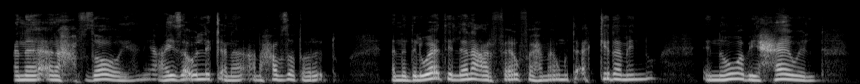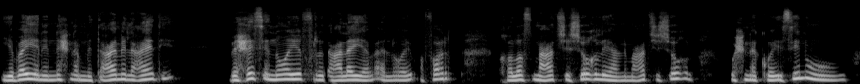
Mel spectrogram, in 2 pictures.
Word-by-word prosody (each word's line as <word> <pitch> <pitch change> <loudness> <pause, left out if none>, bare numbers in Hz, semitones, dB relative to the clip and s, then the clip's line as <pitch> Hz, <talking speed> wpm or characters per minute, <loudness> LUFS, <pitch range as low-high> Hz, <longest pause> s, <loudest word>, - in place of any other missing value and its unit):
أنا 205 +1 +2
أنا 205 - +3
حافظاه. 210 +1 0
يعني 200 +6 -8
عايزة 215 0 +1
أقول 230 0 +2
لِك، 235 -1 -3
أنا 195 +3 -3
أنا 200 -1 -4
حافظة 225 +1 -1
طريقته. 200 +1 -6 0.5
أنا 195 0 +2
دلوقتي 230 +7 +4
اللي 215 0 +2
أنا 245 +2 +5
عارفاه 210 0 0
وفاهماه 205 -1 -2
ومتأكدة 245 +3 -2
منّه، 230 +4 -2 0.5
إن 205 0 +2
هو 245 +4 +4
بيحاول 205 -1 +2 0.5
يبيّن 220 +4 +4
إن 205 0 +1
احنا 220 0 -2
بنتعامل 200 +4 0
عادي، 250 - -2 0.5
بحيث 245 +7 +2
إن 220 -2 +2
هو 230 - +3
يفرض 235 -3 +1
عليّا 190 +1 +2
بقى 200 - -7
اللي 190 0 -3
هو 195 - -2
يبقى 195 -2 -5
فرض، 245 +6 -3 0.5
خلاص 200 +2 -1
ما 195 - +2
عادش 205 +2 -2
شغل 235 -1 +1
يعني 185 -4 0
ما 180 -1 -4
عادش 210 +1 -6
شغل، 255 +6 -3 0.4
إاحنا 205 +1 -1
كويسين، 205 +9 0
و 210 -5 -1
210 Hz, 165 wpm, -23 LUFS, 195-230 Hz, 0.5 s, أنا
